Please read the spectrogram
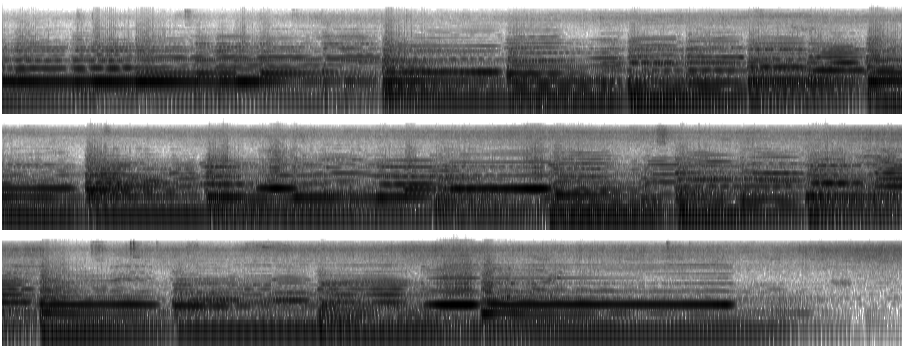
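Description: Violin and electronic keyboard playing a wedding march in slow, held chords, the music fading out near the end.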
